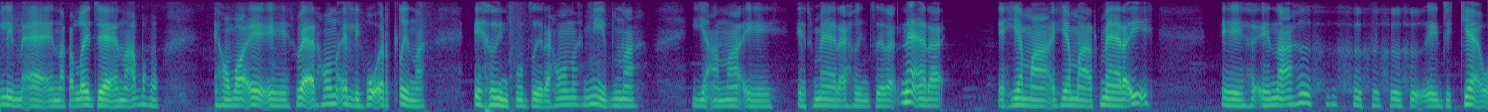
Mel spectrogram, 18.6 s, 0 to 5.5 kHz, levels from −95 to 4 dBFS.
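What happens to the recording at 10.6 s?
At 10.6 s the speech runs on intact, with no dropout, click, distortion or other fault at that moment.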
